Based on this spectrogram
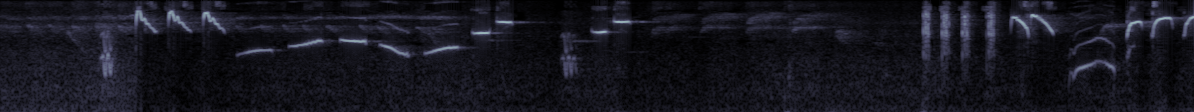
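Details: Flute-like tledekan laut song: rapid high slurred notes, a flowing series of mid-pitched whistled undulations, brief sharp calls, then a dense burst of bright rising whistles.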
